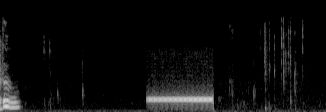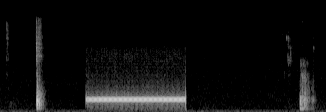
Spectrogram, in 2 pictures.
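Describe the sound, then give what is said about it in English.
Phone call being placed: scattered sharp clicks around two long, steady, mid-pitched electronic tones separated by a quiet pause, with a few more clicks after each tone. “We're just going to dial this number and who knows what's going to happen.”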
